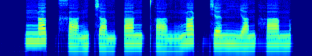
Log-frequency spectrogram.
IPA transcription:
ŋ a˦˥ t̚ x a˨˩˦ ŋ c a˨˩ m ʔ a˧ ŋ t̪ʰ a˨˩˨ n ŋ a˦˥ k̚ c ɛ˧ n ɲ a˧˥ n h a˧ m

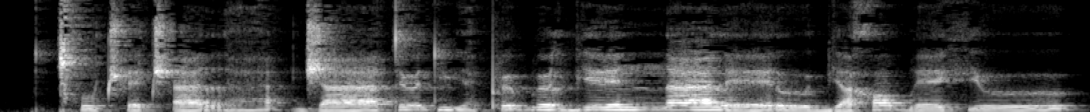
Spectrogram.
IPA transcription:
ǀʰ u˨ t͡ʃʼ e˨ t͡ʃʼ æ˨˩˦ r æ̤˦˥ | d͡ʒ æː˨˩˦ t ʏː˦˥ t mʲ æ̤˥˧ pʼ ʏ˥˧ b ø˥˧ l bʲ eː˦˥ nː æː˦˥ l eː˨˩˦ ɾ ɯː˨ bʲ a˨˩˦ x ɔ˦˥ b eː˨ fʲ ɯː˨˩˦

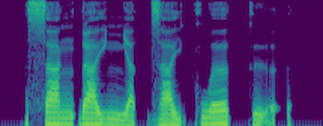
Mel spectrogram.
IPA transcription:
s a˧ ŋ ɗ a˧ j ɲ a˨˩ t̚ z a˨˦ j k w əː˦˥ k̚ ʔ ɨ̰˧˨ ə̯ ʔ

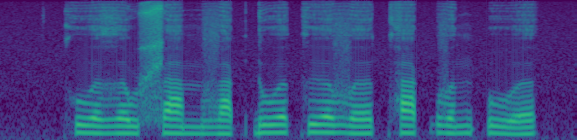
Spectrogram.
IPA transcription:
t̪ʰ u˨˩ ə̯ ɣ ə˨˩ w ʂ a˨˩ m v a˨˩ k̚ ɗ u˧ ə̯ k ɨ˧ ə̯ v əː˧˥ t̪ʰ a˦˥ k̚ v ə˧˥ ŋ ʔ u˨˩˨ ə̯

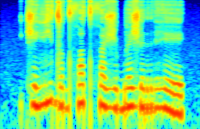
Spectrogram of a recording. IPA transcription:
t͡ʃ e vʲ ɨ d ɔ d θ ɐ tˤ θ ɔ ʒ ɘ b ɛ ʒ ɾ ɨ r ɦ e

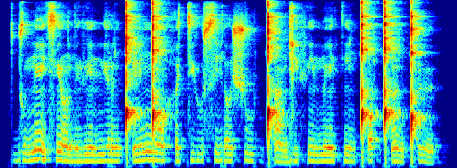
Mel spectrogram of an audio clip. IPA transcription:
d u n ẽ sʲ ɔ̃ d ə̃ vʲ ã nʲ ə ɾ ə̃ ǃʼ e ŋ͡ǃ ɔ̃ h ə tʲ u s i ɾ ɤ ʃ u ǃʼ ã ɡ i fʲ ẽ m ẽ tʲ ẽ ǃʼ ɔ ǃʼ ə̃ ǃʼ ʏ

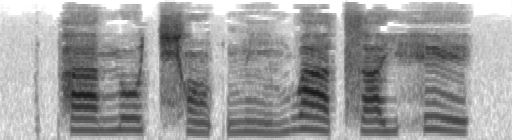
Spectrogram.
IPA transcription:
pʰ a˧ n̪ o˧ t͡ɕʰ ɔ̃˨ k̚ n̪ ĩ˨˩ m w a˥˧ t͡s a˧ j h e˥˧

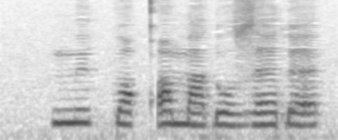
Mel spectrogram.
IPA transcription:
m y k͡p o qʼ ʊ m a ɗ o z ɛ ɗ ɛ

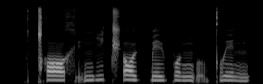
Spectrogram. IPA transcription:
ǀʰ ɔ x ḛ ŋ i t͡ʃʼ ɔ y̯ k͡p e y̯ p ɤ ŋ o̰ kʷʼ e n

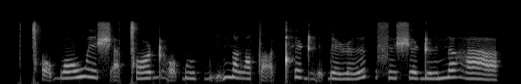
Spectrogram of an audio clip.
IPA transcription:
ǀʰ ɔ̰ b ɔ w e ʃ a̰ ǀ ɔ ɖʱ ɔ̰ ɓ u ɓ ḭ n ɨ ðˤ ɐ tˤ a̰ ǃʰ e ɖʱ ḛ ɓ e ɭ ɘ | s ɨ ʃ ɘ ɖ ɨ n ɐ ɦ a

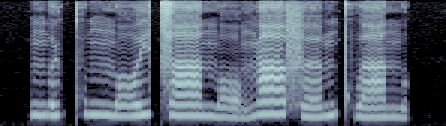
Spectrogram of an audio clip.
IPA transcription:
ŋ ɵ˨˧ ɥ kʷʰ ɪ˧ ŋ n̪ ɔː˨˥ j t͡s aː˧ n̪ ɔː˨˩ ŋ aː˥ f œː˨˥ m kʷʰ aː˨˧ n̪ ʊ˨ k̚

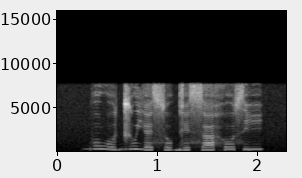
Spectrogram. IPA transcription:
b o˦ w o˧ d͡ʒ u˦ j ɛ˧ s o˧ ɡ e˧ s a˧ h o˦ s i˦

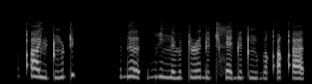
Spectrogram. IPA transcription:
qʼ ɤ lʲ ɛ ʈ ŋʷ i ʈ | d ə | b i n ɛ ɳ ɤ ʈ ɭ ɵ d ɛ ʈ ɬ ɛ d ɛ ʈ ŋ ɵ ɡʷ ɤ qʼ ɵ qʼ ə

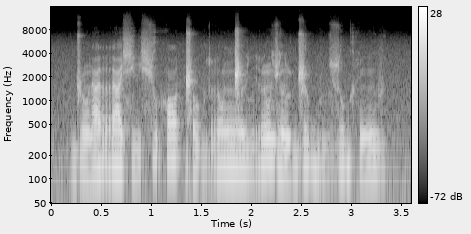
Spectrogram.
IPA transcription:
ɖ͡ʐ õ˨ ɾ a˦ r a˧ ɕ i˨ ɕ u˦ h ɔ˦ ǁ o˨ ɡ r o˧ ŋ͡ǁ ɯ˨ ʎ r ũ˦ ʑ ɔ̃˨ ʎ ɖ͡ʐ ɯ˦ b u˨ ʎ z u˦ ɡ h ĩ˨˦ v

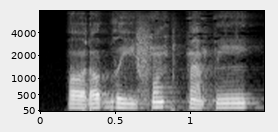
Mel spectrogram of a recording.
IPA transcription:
ɔ˨ ɾ ɔ˧ ɡʷ iː˨ f ɔ̃˧ k p ã˨ p ĩ˧

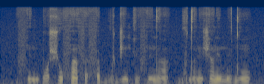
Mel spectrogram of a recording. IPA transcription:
f ĩ˨ ɡ͡b ɔ˧ ʃ u˦ f ã˦˨ f ɛ˨˦ f ɛ˦˨ b u˨˦ d͡ʒ ĩ˦ k i˧ f ĩ˦ d ã˧ | ɡ u˨ d ã˨˦ ɾ ĩ˧ ʃ ã˦ ɾ i˦˨ m i˨˦ d ũ˦

